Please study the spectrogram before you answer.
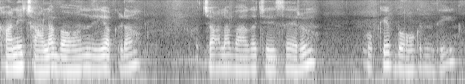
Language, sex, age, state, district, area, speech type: Telugu, female, 45-60, Telangana, Mancherial, rural, spontaneous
